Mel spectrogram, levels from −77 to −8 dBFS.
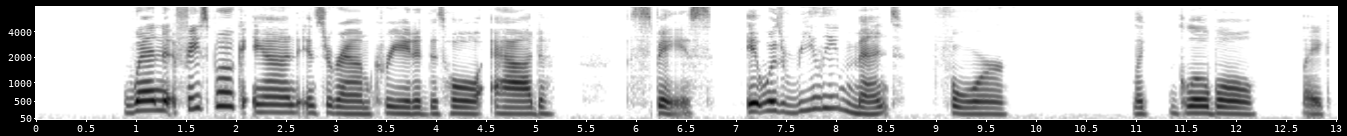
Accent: American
